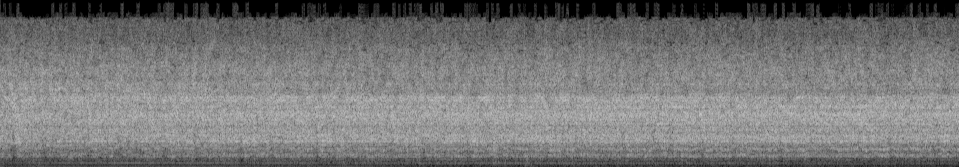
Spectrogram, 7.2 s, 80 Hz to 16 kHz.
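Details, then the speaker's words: 2015 Toyota Tundra V8 cold morning start after a shop replaced water pump, belt three times and tensioner: loud steady high-pitched screech, severe belt slip lasting 10–15 seconds until the fan kicks in, then a lingering chirp; serpentine belt misrouted. "so it certainly sounds like severe belt slip and it lasted for about you know 10 15 seconds and you heard the fan kind of kick in and then the slip um you know mostly went away but there's still a chirp"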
